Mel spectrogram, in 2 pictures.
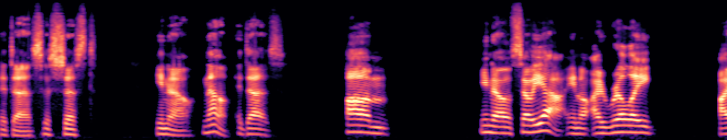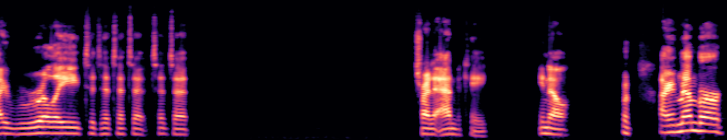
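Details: Adult man who has stuttered since childhood and had years of speech therapy as a child; real, non-acted speech in a conversation showing stuttering.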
